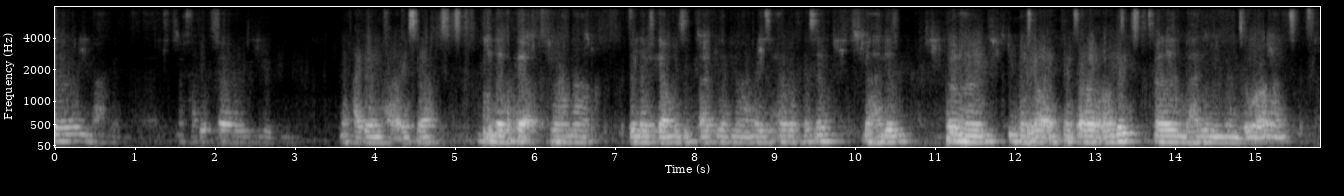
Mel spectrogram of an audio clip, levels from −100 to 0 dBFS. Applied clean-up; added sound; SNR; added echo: neural separator model SepFormer DNS4.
